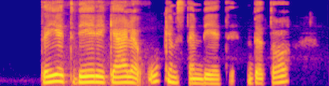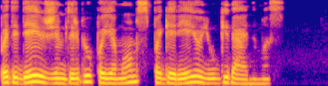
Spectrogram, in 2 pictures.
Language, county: Lithuanian, Alytus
